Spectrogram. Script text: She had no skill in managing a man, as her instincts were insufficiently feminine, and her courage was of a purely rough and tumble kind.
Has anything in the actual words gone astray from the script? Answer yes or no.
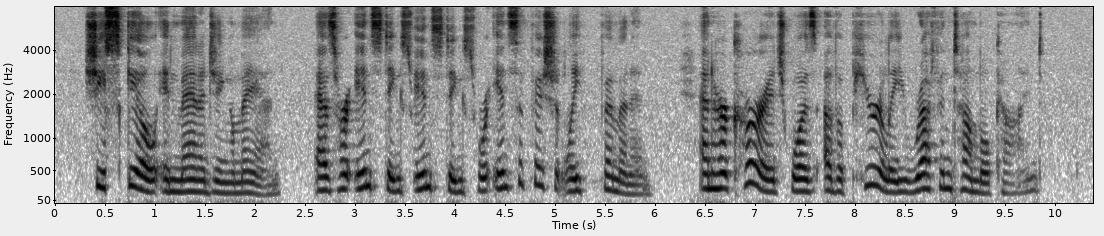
yes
